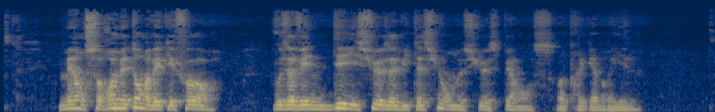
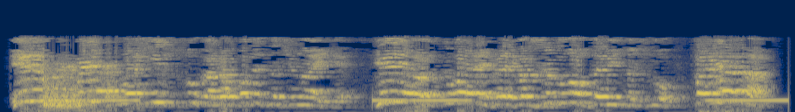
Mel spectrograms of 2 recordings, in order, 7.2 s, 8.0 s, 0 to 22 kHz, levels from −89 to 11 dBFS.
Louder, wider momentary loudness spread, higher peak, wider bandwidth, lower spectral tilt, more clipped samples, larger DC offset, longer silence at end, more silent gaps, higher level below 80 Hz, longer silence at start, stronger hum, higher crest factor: second, -19 LUFS vs -7 LUFS; first, 13 LU vs 10 LU; about the same, -2 dBFS vs 0 dBFS; first, 16 kHz vs 6 kHz; first, -6 dB/octave vs -4.5 dB/octave; second, under 0.1% vs 2%; neither; first, 0.75 s vs 0.05 s; neither; second, -52 dBFS vs -42 dBFS; first, 0.6 s vs 0.1 s; neither; first, 16 dB vs 8 dB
